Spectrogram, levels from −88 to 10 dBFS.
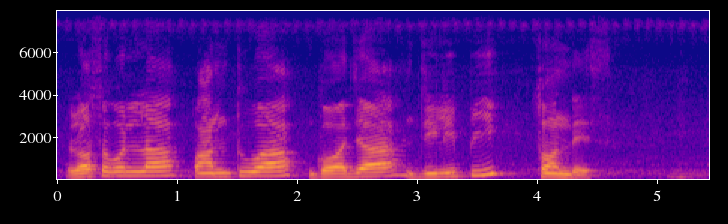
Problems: none marked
